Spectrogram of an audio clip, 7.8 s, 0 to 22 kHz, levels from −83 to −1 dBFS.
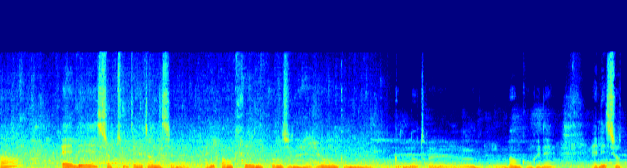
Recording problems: echo of what is said; strong; throughout; 540 ms later, 10 dB below the speech
rain or running water; loud; throughout; 8 dB below the speech
murmuring crowd; noticeable; throughout; 15 dB below the speech
abrupt cut into speech; at the start

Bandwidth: 15 kHz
